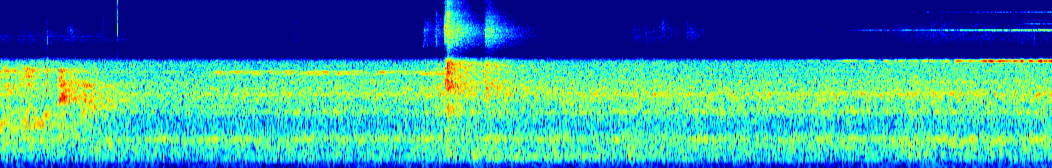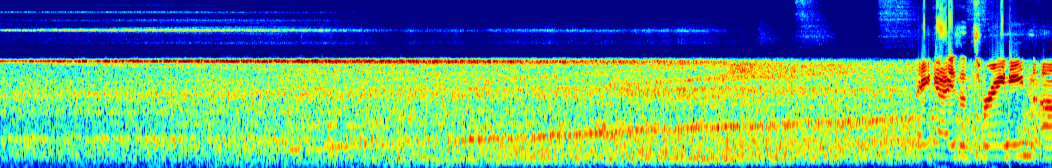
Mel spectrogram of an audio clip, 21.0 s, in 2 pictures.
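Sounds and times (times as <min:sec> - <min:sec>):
metro train rumble: 0:00.0 - 0:21.0
train whine rising in pitch: 0:00.0 - 0:21.0.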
